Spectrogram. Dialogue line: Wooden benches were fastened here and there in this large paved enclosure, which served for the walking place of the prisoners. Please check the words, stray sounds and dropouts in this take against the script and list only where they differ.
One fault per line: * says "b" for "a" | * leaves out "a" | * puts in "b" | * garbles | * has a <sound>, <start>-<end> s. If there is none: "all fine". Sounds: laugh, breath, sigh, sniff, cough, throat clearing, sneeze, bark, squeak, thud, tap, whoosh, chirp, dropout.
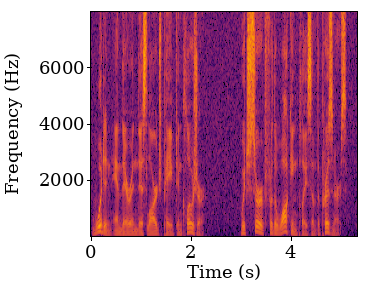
* leaves out "benches were fastened here"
